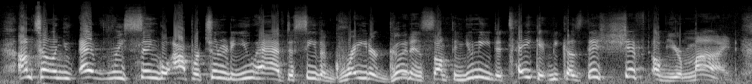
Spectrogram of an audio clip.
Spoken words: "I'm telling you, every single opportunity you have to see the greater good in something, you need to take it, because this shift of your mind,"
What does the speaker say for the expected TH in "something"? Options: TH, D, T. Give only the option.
TH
